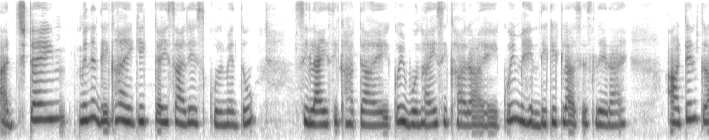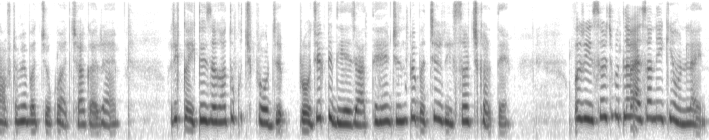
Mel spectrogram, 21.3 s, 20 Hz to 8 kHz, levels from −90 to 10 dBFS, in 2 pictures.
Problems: none marked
